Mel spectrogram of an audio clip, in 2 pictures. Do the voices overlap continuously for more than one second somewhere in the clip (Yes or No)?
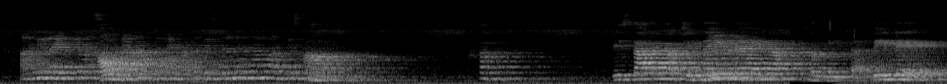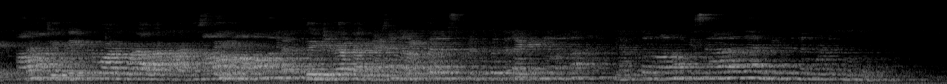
Yes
